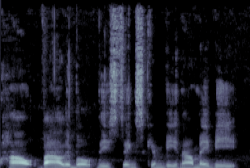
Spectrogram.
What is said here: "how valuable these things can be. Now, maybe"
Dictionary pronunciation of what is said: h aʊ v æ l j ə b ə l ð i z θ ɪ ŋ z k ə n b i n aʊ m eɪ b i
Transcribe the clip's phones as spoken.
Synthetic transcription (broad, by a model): h aʊ v æ l j ə b ə l ð i z θ ɪ ŋ z k ə n b i n aʊ m eɪ b i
